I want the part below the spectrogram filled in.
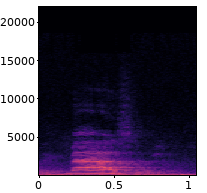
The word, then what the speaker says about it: Masaryk: The future president of Czechoslovakia, who was an acquaintance of Čapek's, Tomáš Masaryk, again, you'll have to forgive my pronunciation. – Mazurek.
